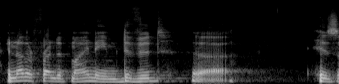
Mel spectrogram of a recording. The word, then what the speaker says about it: David: My name is Cornelius, and today I'll be speaking with Hoodie and David. Am I pronouncing that right? No, it's actually David.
